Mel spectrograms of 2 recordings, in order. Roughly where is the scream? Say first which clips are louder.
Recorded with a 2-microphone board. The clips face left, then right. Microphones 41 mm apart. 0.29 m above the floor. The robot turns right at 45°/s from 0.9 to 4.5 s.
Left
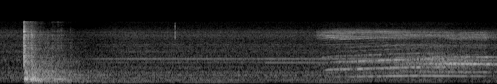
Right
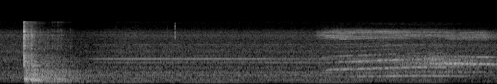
Left 1 dB; ahead.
